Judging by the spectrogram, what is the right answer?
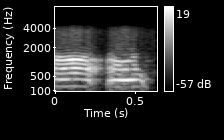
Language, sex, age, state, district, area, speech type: Assamese, female, 45-60, Assam, Biswanath, rural, conversation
